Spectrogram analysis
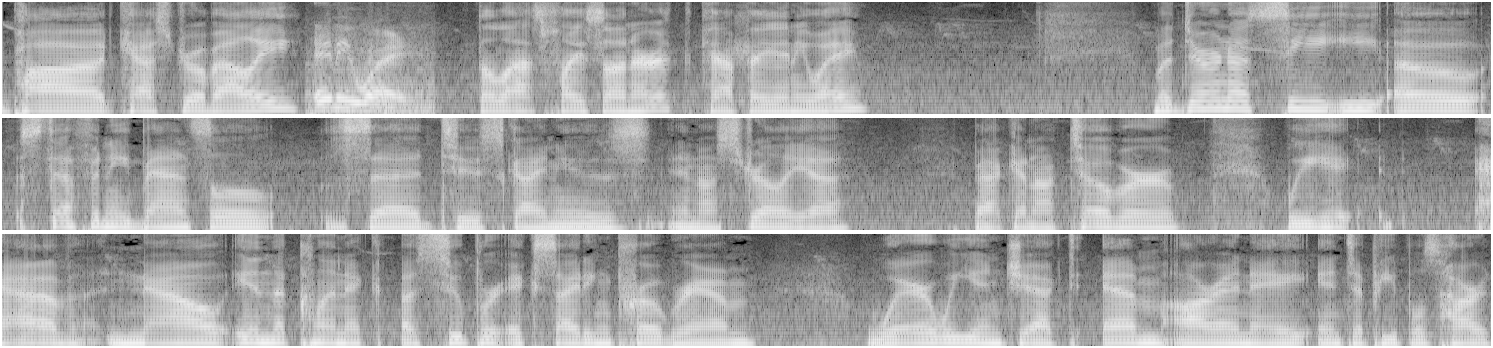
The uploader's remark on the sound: podcasts live from Cafe Anyway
